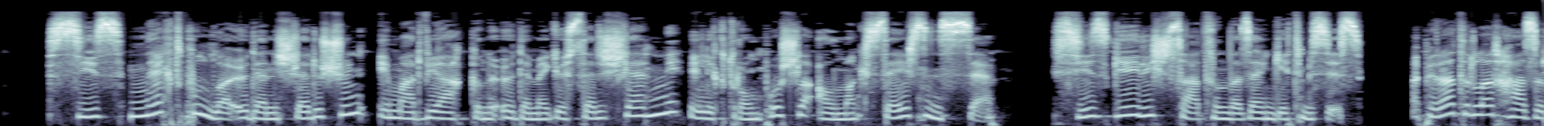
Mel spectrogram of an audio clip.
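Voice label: Azerbaijani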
